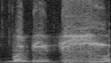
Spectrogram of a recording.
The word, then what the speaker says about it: Wien: And it's actually, Wien would be the German pronunciation, because W is pronounced like a V, but close enough.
